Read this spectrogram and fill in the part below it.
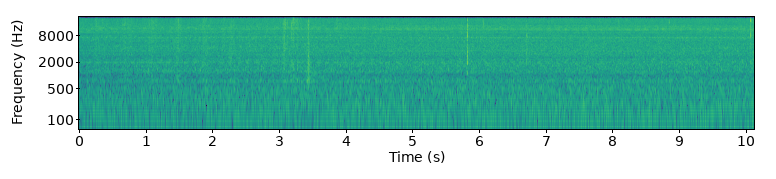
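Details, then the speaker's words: Air conditioner condensing unit restarted after a no-cooling call, bad run capacitor replaced with a universal dual run capacitor: steady low compressor hum at constant pitch with even fan whoosh, no clatter or buzzing; compressor running normally. "so now put the one back on but yeah she's running I know you hear the compressor"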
